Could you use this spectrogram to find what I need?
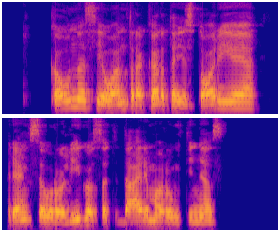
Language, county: Lithuanian, Vilnius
